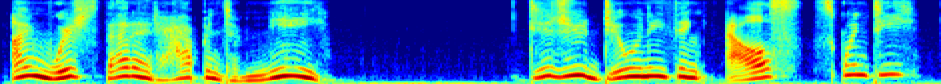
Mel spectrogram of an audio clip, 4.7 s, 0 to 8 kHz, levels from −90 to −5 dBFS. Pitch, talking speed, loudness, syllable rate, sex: 250 Hz, 165 wpm, -15 LUFS, 5.7 syllables/s, female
